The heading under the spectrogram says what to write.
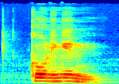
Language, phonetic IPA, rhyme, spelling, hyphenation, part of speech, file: Dutch, [ˌkoːnɪ̃ˈɣɪn], -ɪn, koningin, ko‧nin‧gin, noun, Nl-koningin.ogg
- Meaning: 1. queen: female monarchic ruler of a kingdom 2. queen: consort of a king 3. queen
